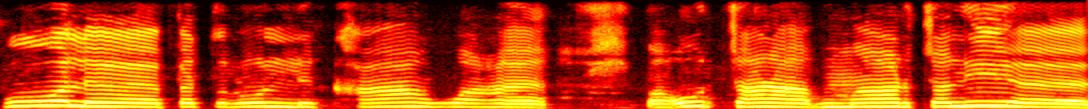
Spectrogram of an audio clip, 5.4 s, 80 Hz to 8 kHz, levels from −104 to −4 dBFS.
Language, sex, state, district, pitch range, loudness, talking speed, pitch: Hindi, male, Bihar, Araria, 265-295 Hz, -13 LUFS, 110 wpm, 280 Hz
